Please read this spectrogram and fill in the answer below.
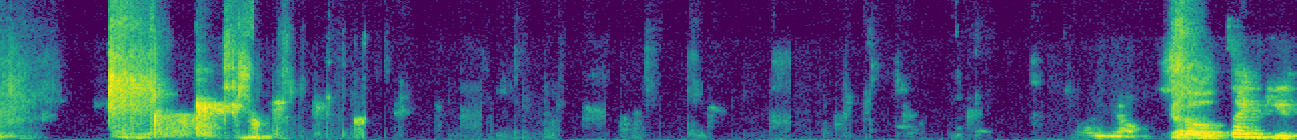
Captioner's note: clapping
